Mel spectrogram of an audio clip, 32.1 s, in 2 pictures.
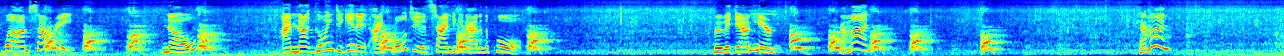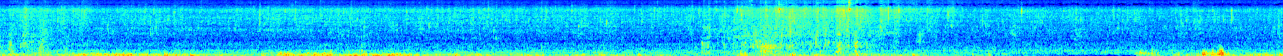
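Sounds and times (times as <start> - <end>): wind rumble on microphone: 0.0 - 4.0, 15.5 - 24.5, 30.2 - 32.0
dog splashing in pool: 3.5 - 7.0, 8.0 - 31.1.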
